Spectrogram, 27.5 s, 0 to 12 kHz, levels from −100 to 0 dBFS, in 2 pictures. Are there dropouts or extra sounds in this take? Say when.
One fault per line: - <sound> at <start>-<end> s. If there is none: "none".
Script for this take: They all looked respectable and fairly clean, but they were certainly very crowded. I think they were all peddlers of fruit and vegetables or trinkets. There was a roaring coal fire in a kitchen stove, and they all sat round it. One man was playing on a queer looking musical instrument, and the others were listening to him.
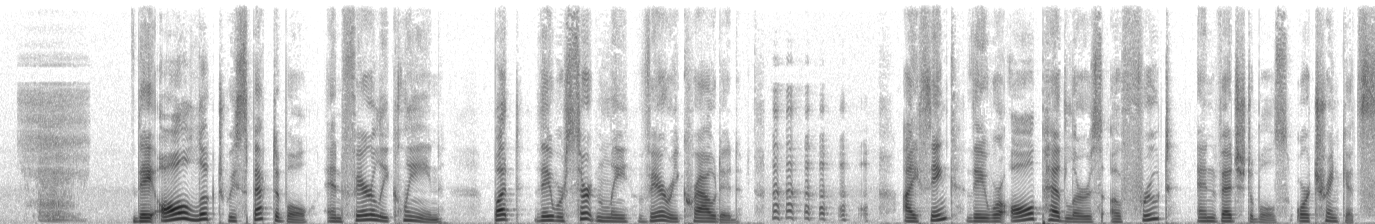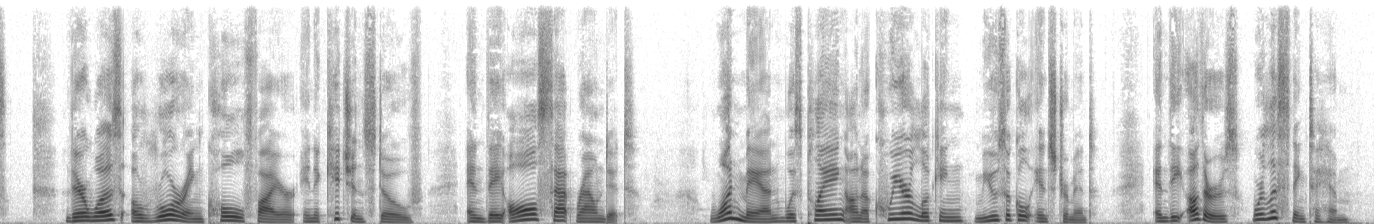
- sniff at 0.2-0.9 s
- laugh at 7.7-8.7 s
